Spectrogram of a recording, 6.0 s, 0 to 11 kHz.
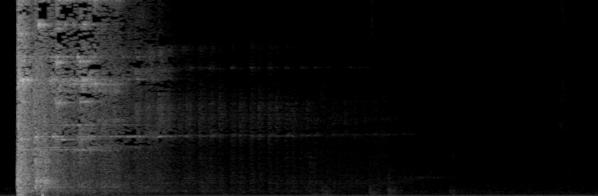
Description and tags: Sound of a ceramic cup breaking after being dropped from a height of about 1 metre onto a tiled kitchen floor.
